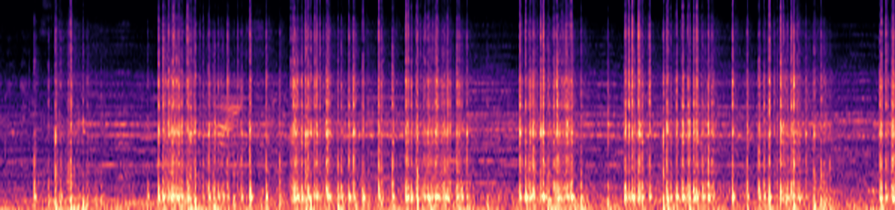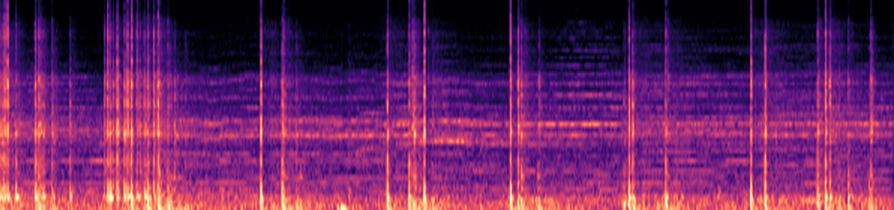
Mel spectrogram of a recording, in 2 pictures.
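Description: Aerial fireworks shells bursting in a rapid volley of sharp bangs, densest in the first half and thinning out toward the end, with music playing underneath.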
